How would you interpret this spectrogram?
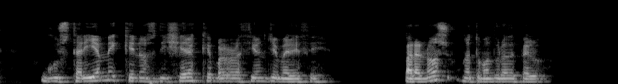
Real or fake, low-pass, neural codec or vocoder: real; 7.2 kHz; none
